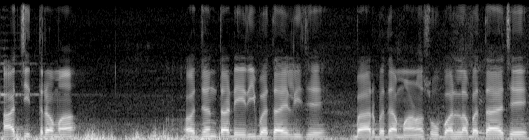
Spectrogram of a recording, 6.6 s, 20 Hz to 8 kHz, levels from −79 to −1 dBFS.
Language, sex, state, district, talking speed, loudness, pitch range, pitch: Gujarati, male, Gujarat, Gandhinagar, 120 wpm, -14 LUFS, 110-120 Hz, 115 Hz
